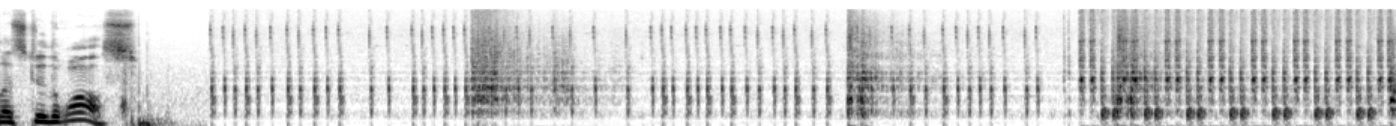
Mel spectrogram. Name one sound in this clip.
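A tool taps rapidly and repeatedly against a block.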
